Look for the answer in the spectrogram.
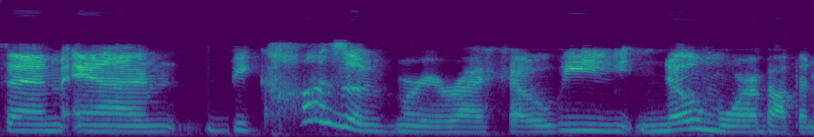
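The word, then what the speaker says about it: Reiche: And they, I believe there was a woman named Maria Ricci. Well, I know there was a woman named Maria Ricci. And I think the pronunciation, she was German, so it's Maria Reicha.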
